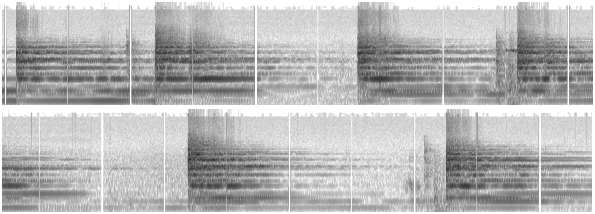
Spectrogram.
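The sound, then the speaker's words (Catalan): A church bell named Vicent Ferrer ringing, loud, slow strikes repeated at uneven gaps, each leaving a long, rich humming resonance that fades before the next. “Quin nom té aquesta campana, eh? És el Vicent. El Vicent. Però és el Vicent Ferrer, no?”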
